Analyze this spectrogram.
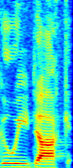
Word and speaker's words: geoduck: The word Geoduck is spelled in this ridiculous way. It is a Nisqually Indian word that means dig deep, which is what these clams do, and they dig very, very fast. The English speaker who transliterated Nisqually and several of the other was just a horrible speller. And so you find words like gooey duck and hundreds of others just really, really butchered in terms of their transcription into English.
